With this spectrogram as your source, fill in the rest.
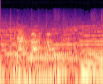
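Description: A dog in the video game Trails of Cold Steel gives a few short barks and yips against the game's music, close and moderately loud over about two seconds.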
